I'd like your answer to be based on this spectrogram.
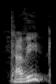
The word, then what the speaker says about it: Covey: so he said, Milo said, to quote Stephen Covey, I think that's how you say his name. – Covey.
